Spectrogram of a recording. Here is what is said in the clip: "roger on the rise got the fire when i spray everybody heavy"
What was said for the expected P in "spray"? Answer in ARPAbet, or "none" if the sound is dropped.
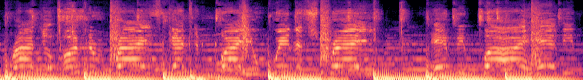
none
